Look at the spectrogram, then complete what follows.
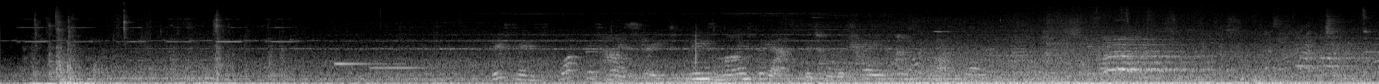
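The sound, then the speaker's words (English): A train idles at the Watford High Street station platform with a steady low rumble, doors sliding and chiming, and a recorded announcement voice naming the station and saying to mind the gap, over the hum of the carriage. “This is Watford High Street. Please mind the gap between the train and the platform.”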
